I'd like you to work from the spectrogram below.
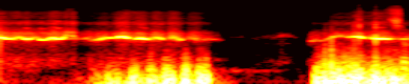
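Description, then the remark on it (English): A person imitates a sparrow call with a high, wavering whistle over breathy, buzzing noise, loud, in two bursts separated by a brief pause. “Why don't you make your best sparrow noise”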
